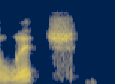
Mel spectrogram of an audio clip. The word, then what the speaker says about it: Lich: That is, did you pronounce that Lich? – Yes.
